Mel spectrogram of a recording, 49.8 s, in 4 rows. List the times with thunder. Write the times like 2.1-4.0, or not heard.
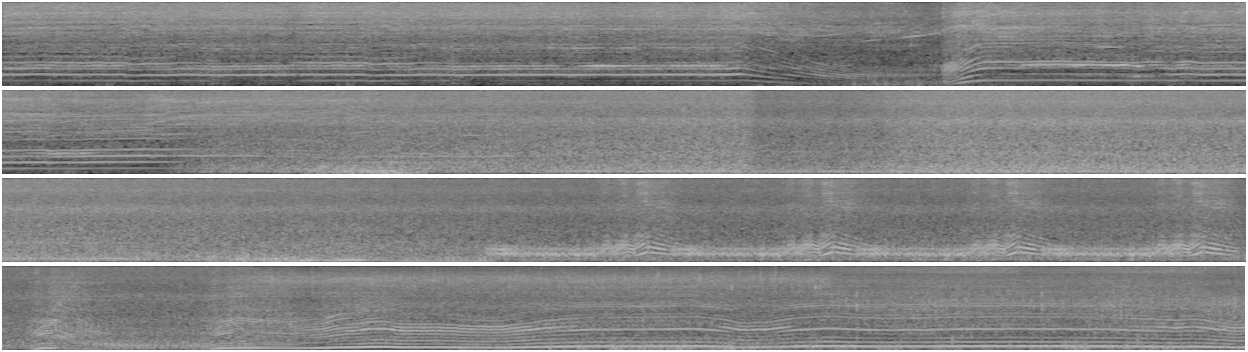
15.4-16.7, 26.8-27.9.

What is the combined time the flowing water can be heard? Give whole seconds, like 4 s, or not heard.
36 s.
